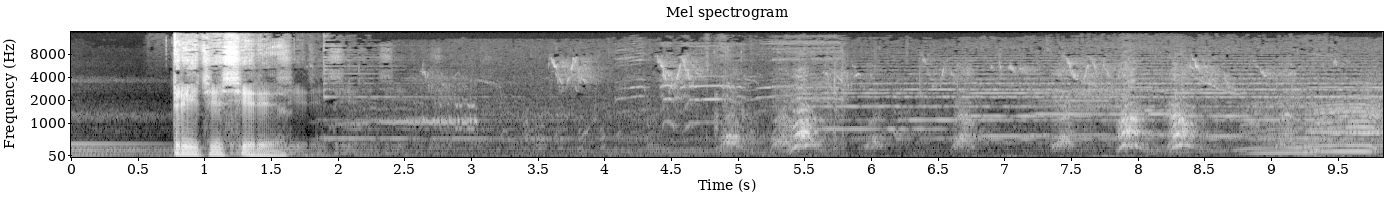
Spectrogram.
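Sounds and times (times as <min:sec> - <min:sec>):
speech: 0:00.8 - 0:01.8
short sharp barking-like livestock calls: 0:04.8 - 0:08.5
long low drawn-out cow moo: 0:08.7 - 0:09.8.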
